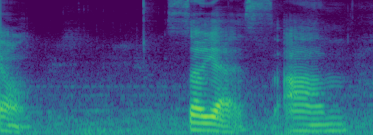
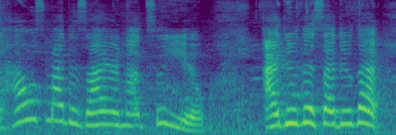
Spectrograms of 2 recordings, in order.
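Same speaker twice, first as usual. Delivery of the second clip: high-pitched, retold pleading rebuttal; acted protest; 9 semitones higher than usual. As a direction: argue back to a husband in a higher voice. Acts out her own rebuttal.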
